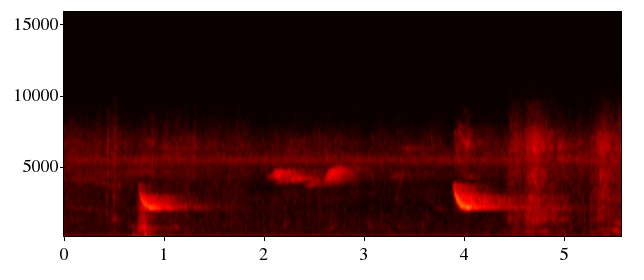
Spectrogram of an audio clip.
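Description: A bird calling twice, about three seconds apart: each call is a high whistle that drops quickly in pitch and then holds briefly on a steady note, with fainter short chirps in between.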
